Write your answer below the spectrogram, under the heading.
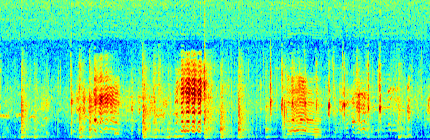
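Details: Several Sojat bucks bleat together in a crowded farm pen in Indave, Sakri taluka, Dhule district. Their cries are wavering and overlapping over a steady hiss, with three stronger calls around the middle and near the end.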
